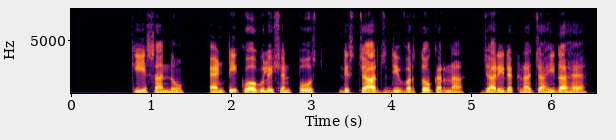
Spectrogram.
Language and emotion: Punjabi, neutral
